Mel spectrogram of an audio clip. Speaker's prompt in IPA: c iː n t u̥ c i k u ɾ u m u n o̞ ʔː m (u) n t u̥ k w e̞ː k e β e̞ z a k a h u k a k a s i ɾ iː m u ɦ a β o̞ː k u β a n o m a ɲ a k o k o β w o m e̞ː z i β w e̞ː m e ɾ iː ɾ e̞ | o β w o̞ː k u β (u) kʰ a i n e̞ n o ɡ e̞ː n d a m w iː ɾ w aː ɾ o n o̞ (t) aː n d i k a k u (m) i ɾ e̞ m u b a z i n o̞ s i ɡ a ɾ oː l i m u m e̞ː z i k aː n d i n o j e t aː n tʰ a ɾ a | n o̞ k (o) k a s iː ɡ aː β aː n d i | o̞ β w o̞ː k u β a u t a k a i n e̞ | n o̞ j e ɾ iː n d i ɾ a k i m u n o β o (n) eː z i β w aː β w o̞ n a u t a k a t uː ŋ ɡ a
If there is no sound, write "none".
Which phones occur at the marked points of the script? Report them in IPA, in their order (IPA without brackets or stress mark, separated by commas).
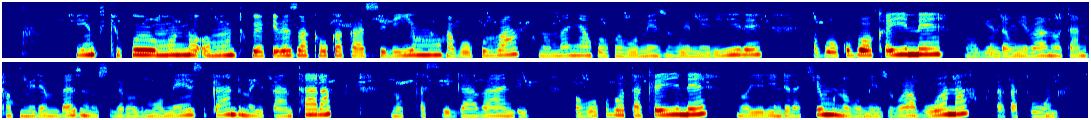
uː, o, t, m, u, m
